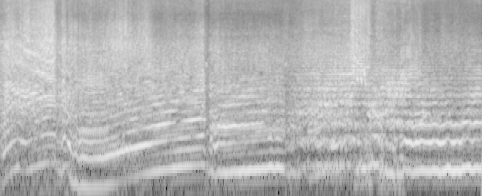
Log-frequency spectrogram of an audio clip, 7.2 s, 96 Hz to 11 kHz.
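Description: Subaru Impreza WRC rally car's turbocharged 2.0-litre flat-four engine driven hard. The note dips about a second in, climbs, and drops sharply at a gear change about three seconds in. After a brief lift it holds at high revs.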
